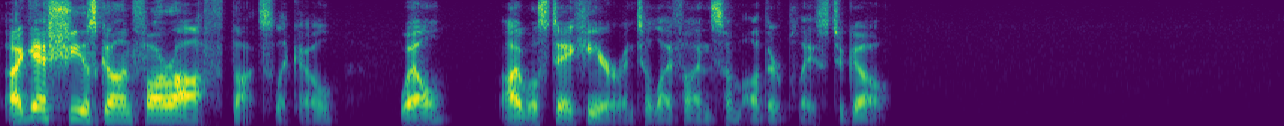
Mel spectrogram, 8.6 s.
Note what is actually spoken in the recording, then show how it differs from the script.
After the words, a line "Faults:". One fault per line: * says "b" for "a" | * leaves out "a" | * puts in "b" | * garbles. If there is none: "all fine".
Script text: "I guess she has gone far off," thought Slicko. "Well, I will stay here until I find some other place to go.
"I guess she has gone far off," thought Slicko. "Well, I will stay here until I find some other place to go.
Faults:
all fine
